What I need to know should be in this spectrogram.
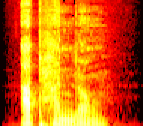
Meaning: treatise (systematic discourse on some subject)
- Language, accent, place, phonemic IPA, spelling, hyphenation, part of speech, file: German, Germany, Berlin, /ˈapˌhandlʊŋ/, Abhandlung, Ab‧hand‧lung, noun, De-Abhandlung.ogg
